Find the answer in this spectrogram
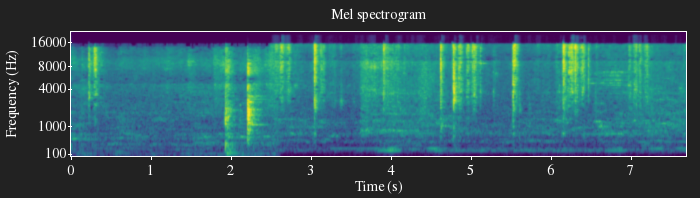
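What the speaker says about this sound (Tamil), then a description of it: "இப்போ வந்துட்டு நான் எலுமிச்சங்காய பழத்தை வந்து நல்லா கட் பண்ணிட்டேன்" Knife cutting through lemons on a kitchen board: a series of short, close clicks and knocks spaced irregularly, with faint kitchen clatter and no talking.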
